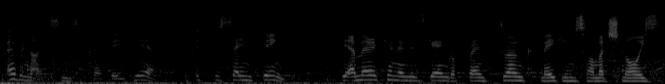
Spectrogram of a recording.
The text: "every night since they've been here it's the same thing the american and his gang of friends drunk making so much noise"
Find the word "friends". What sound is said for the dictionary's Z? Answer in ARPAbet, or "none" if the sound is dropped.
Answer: Z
